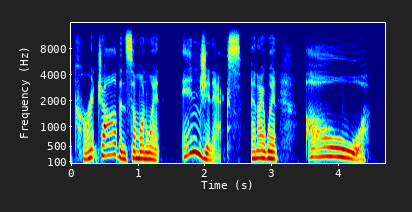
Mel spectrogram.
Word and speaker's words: Nginx: Saying Engine X feels really wrong even though it's the official pronunciation. I go with Engine X.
